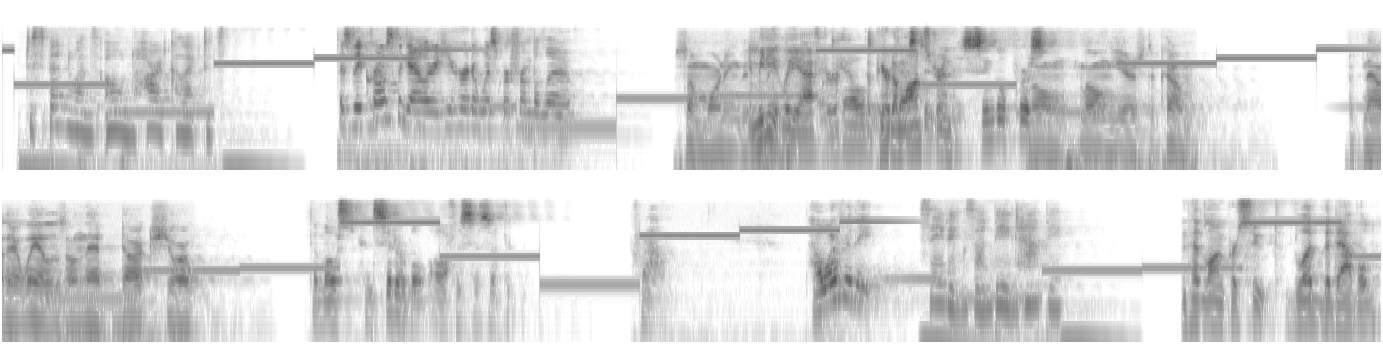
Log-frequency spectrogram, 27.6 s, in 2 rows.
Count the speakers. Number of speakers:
5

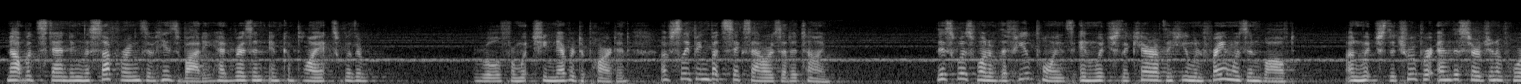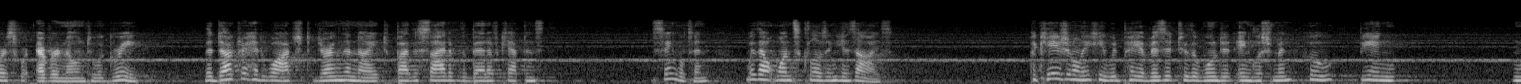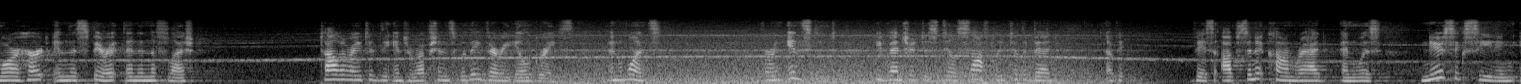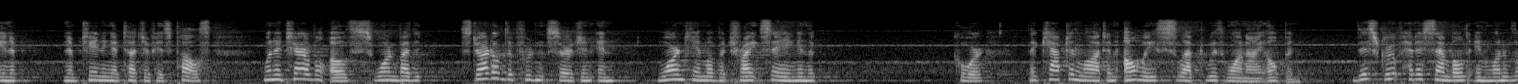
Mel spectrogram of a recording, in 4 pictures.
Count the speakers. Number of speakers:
1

